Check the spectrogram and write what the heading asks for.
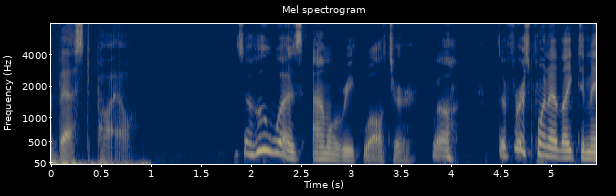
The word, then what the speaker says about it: Amalric: So who was Amalric Walter? Well, the first point I'd like to make is the man's name is Amalric, not Almeric.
